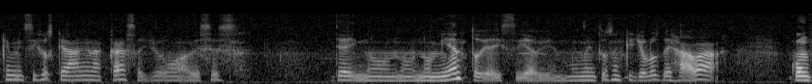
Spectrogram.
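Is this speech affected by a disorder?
No.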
